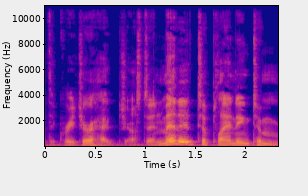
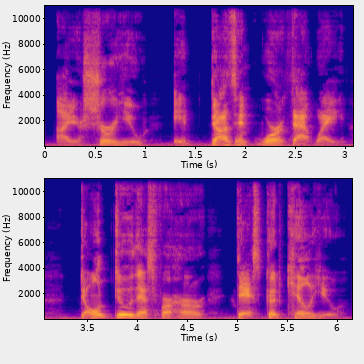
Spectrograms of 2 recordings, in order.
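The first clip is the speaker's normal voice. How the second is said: cold threatening official voice, louder; a hint of a menacing alien; 2 semitones higher, 5 dB louder than usual. Alien liaison warns.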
